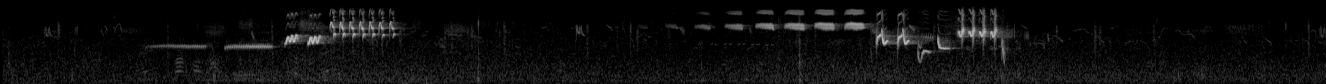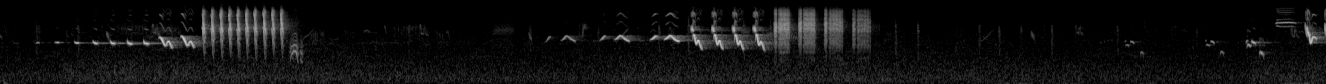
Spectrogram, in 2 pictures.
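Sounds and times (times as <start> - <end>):
common nightingale singing: 0.1 - 26.5.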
